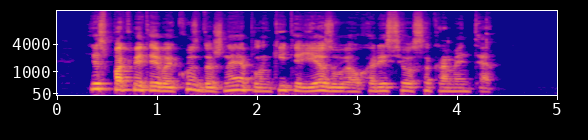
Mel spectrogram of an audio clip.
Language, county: Lithuanian, Marijampolė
